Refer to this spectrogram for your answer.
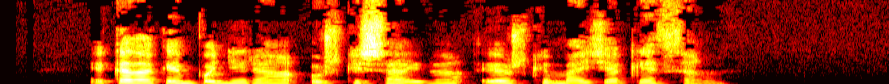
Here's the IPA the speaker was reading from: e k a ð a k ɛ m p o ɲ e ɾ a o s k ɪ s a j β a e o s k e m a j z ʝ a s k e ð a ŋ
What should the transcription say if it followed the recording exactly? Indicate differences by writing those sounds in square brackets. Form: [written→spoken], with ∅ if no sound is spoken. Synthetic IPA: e k a ð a k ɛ m p o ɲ e ɾ a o s k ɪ s a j β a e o s k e m a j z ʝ a [s→∅] k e [ð→θ] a ŋ

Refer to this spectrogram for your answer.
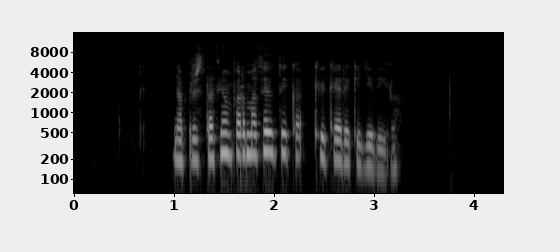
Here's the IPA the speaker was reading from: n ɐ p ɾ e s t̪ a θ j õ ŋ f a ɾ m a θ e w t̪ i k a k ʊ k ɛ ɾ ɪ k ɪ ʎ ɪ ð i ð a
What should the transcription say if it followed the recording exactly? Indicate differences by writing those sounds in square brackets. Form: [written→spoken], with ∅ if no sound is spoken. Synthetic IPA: n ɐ p ɾ e s t̪ a θ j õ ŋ f a ɾ m a θ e w t̪ i k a k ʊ k ɛ ɾ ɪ k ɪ ʎ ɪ ð i [ð→ɣ] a

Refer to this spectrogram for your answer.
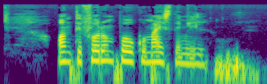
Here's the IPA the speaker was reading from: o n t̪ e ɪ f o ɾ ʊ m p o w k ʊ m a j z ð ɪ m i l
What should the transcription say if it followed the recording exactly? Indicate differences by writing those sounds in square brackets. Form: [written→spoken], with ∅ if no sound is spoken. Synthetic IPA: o n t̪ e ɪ f o ɾ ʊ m p o w k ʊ m a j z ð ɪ m i l

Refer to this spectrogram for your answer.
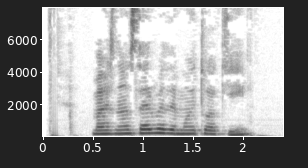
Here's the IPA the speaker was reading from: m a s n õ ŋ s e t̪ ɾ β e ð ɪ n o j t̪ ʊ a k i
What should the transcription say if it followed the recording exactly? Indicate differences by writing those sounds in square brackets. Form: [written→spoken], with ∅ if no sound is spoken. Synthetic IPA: m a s n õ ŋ s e [t̪→∅] ɾ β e ð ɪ [n→m] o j t̪ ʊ a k i

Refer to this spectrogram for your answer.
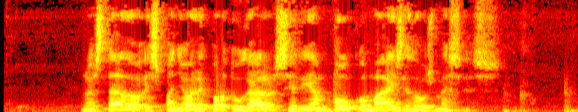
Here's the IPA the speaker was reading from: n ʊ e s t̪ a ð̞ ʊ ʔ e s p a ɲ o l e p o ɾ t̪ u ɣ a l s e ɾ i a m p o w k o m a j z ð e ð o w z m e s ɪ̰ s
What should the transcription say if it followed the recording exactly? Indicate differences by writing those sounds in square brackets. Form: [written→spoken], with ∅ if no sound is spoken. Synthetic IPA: n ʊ e s t̪ a ð̞ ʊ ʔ e s p a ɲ [o→ɔ] l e p o ɾ t̪ u ɣ a l s e ɾ i a m p o w k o m a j z ð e ð o w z m e s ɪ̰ s

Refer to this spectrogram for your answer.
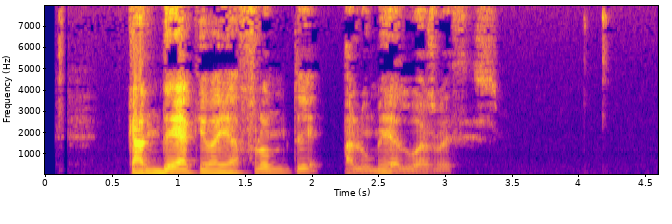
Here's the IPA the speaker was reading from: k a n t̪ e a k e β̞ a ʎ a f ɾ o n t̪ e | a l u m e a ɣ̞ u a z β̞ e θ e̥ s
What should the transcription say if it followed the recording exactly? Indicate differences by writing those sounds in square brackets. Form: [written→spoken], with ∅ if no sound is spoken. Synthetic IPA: k a n [t̪→d̪] e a k e β̞ a [ʎ→j] a f ɾ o n t̪ e | a l u m e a [ɣ̞→ð̞] u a z β̞ e θ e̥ s

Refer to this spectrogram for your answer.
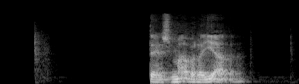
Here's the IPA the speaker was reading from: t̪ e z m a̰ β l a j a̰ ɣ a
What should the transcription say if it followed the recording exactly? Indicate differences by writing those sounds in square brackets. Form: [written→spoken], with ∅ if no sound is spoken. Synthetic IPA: t̪ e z m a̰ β [l→ɾ] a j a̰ [ɣ→ð] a

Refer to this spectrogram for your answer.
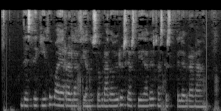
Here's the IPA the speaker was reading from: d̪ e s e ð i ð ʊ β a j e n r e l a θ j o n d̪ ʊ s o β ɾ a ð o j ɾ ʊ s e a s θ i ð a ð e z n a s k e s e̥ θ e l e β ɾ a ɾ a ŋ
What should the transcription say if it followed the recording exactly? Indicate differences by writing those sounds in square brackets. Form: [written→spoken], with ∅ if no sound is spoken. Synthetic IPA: d̪ e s e [ð→ɣ] i ð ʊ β a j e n r e l a θ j o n d̪ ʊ s o β ɾ a ð o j ɾ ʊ s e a s θ i ð a ð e z n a s k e s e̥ θ e l e β ɾ a ɾ a ŋ

